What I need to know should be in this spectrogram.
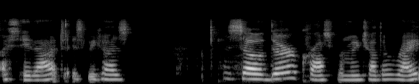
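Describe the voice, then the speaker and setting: A woman's fairly high-pitched voice at a fairly slow pace. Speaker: amateur earthquake commentator. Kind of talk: casual screen-recorded explainer. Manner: hesitant, many fillers.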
